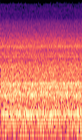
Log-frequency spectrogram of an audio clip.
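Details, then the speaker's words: Data East DECO Cassette System arcade power supply at power-up: smooth, even airy whoosh with no ticking, rattle or pitch wobble; it took a while to power up, fan runs normally. "all right let me power this thing up well the fans working it took a while to power up"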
